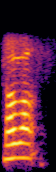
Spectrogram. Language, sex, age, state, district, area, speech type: Sanskrit, female, 18-30, Rajasthan, Jaipur, urban, conversation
